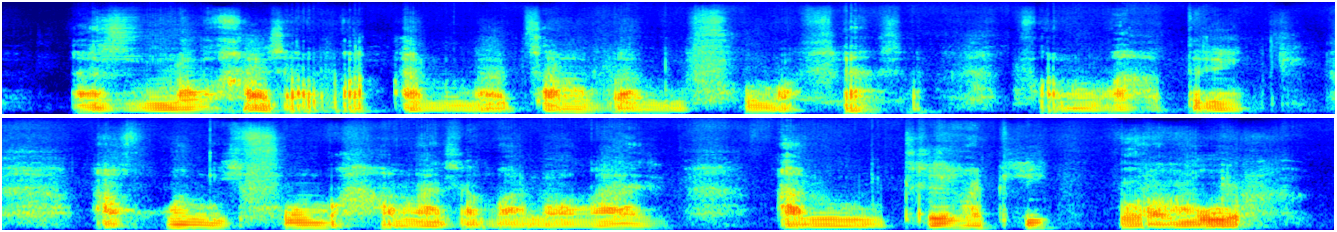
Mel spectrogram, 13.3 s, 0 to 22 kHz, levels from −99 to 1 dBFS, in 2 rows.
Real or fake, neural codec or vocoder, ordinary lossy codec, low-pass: fake; codec, 44.1 kHz, 3.4 kbps, Pupu-Codec; none; none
